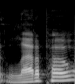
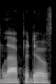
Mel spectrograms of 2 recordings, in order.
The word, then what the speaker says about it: Ladapo: Tomorrow we have Dr. Ladapo, I think is how we pronounce his name. I've been saying Lapido forever.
